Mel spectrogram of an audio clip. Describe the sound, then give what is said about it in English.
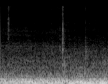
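A car rumbles along the road, its low engine and tyre noise holding steady and loud for about a second, with a couple of faint ticks on top and no voices. “Wow, there's not many cars out here today.”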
